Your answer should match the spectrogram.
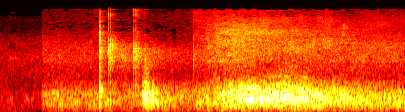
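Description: Snooker cue striking the cue ball about a second in, followed by sharp clicks of balls colliding. Then the crowd noise swells loudly and dies away slowly.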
